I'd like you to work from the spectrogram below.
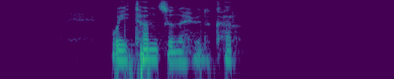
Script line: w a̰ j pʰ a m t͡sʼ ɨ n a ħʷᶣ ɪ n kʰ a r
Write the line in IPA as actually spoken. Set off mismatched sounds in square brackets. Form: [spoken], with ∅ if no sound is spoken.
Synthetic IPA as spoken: w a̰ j [tʰ] a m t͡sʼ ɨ n a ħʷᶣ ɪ n kʰ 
